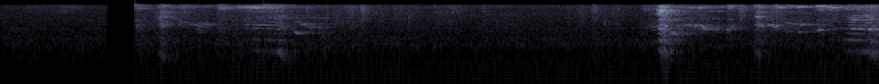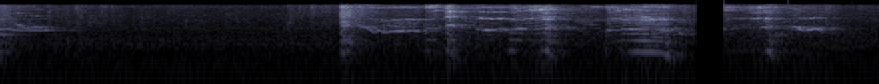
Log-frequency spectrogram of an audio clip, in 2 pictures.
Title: coughing non stop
